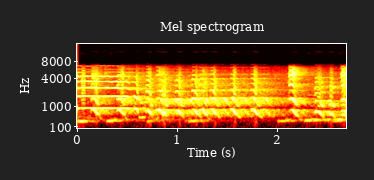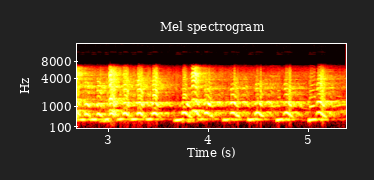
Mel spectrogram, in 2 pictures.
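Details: Several siamangs calling loudly in Opole Zoo, Poland, with no particular cause, just chatting among themselves. Dense overlapping series of quick, harmonically rich hooting barks run together, rising and falling in a continuous chorus.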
